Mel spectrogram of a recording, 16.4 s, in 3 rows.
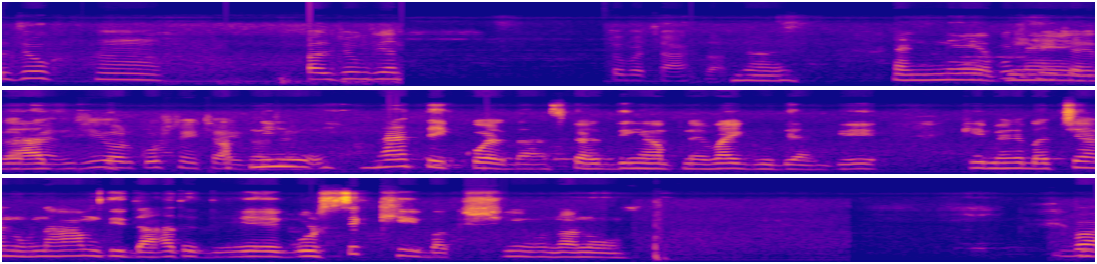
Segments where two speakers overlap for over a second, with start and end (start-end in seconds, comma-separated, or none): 4.7-6.8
